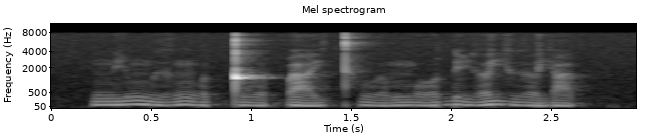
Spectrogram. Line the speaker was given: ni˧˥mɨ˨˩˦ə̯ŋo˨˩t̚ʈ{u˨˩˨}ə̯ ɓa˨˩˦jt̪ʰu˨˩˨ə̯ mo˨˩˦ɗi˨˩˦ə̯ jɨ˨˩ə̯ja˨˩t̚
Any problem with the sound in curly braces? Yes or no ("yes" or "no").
yes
